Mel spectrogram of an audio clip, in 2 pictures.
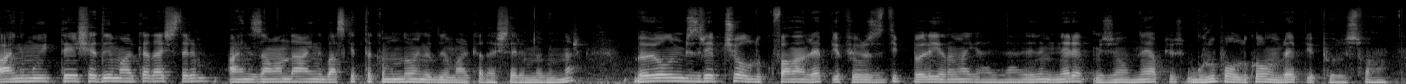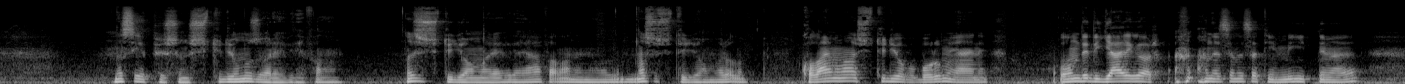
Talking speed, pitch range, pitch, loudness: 155 wpm, 105-130 Hz, 120 Hz, -24 LUFS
